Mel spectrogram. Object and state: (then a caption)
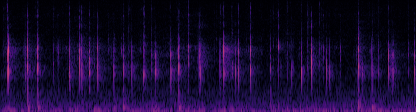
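Mechanical keyboard with PBT plastic keycaps. Fast typing with bare fingertips on a compact modded mechanical keyboard with white PBT plastic keycaps and lubed switches. The rapid key presses give short, crisp, bright clacks with a slight low thock under each press and almost no ring.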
